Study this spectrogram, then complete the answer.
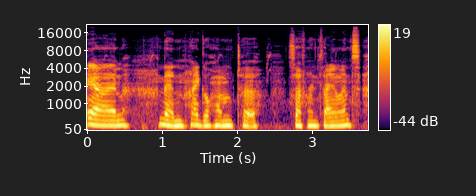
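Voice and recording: A woman speaks at a slow pace with fairly even intonation. Her pitch is fairly low.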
